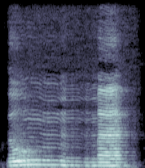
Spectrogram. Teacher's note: keluar hujung lidah, jangan baca summa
